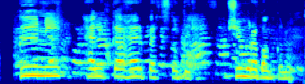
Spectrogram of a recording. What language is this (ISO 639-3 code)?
isl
